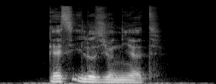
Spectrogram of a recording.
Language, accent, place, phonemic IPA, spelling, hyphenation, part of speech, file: German, Germany, Berlin, /dɛsʔɪluzi̯oˈniːɐ̯t/, desillusioniert, des‧il‧lu‧si‧o‧niert, verb, De-desillusioniert.ogg
- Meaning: 1. past participle of desillusionieren 2. inflection of desillusionieren: third-person singular present 3. inflection of desillusionieren: second-person plural present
